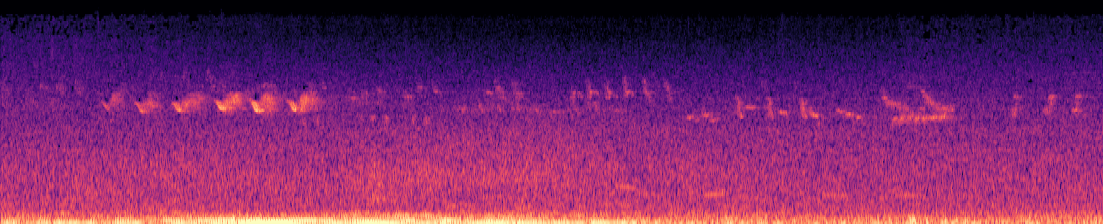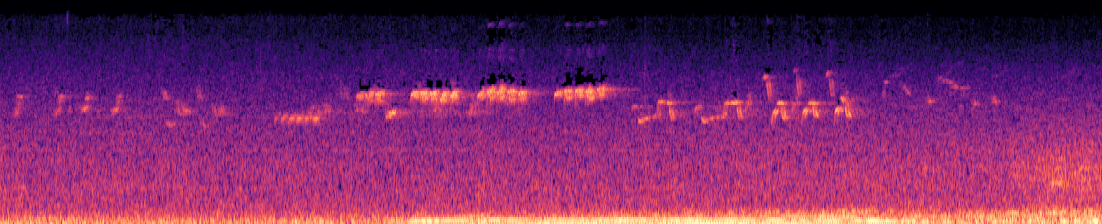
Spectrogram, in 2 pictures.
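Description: Several small birds chirping and trilling in short, repeated high calls, busiest near the end. Underneath, a low hum swells and fades twice, each time for several seconds.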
